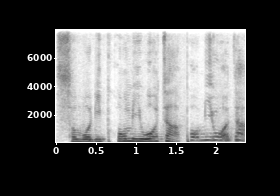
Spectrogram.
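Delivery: imitated Nigerian accent. Quoting what a friend says after a good move: Nigerian accent. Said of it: "in Nigerian accent".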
